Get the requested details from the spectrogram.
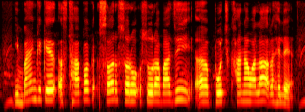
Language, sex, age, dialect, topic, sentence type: Bhojpuri, male, <18, Northern, banking, statement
